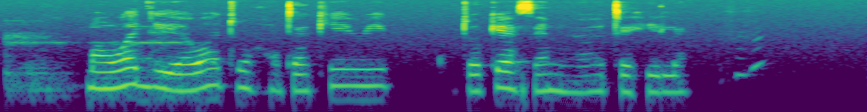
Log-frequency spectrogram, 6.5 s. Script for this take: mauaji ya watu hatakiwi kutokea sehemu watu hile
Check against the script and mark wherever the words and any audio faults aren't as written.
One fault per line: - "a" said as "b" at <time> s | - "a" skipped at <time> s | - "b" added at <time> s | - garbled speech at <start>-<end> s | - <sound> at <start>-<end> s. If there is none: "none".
- "watu" said as "yoyote" at 4.3 s
- laugh at 5.3-6.0 s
